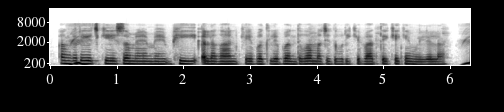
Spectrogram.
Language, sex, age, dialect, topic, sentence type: Bhojpuri, female, 18-24, Southern / Standard, banking, statement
